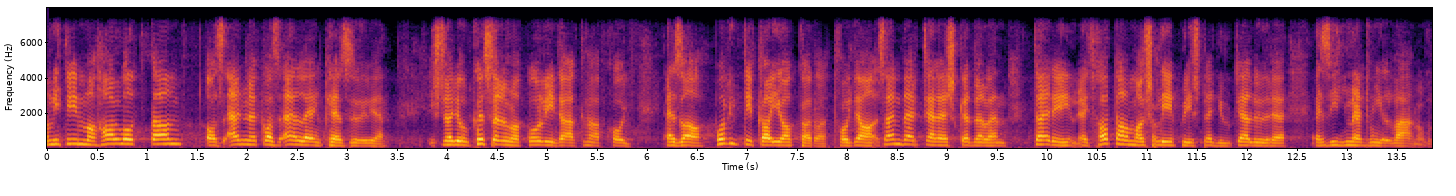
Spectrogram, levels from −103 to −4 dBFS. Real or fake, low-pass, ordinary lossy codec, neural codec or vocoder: fake; 7.2 kHz; none; codec, 24 kHz, 1.5 kbps, HILCodec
